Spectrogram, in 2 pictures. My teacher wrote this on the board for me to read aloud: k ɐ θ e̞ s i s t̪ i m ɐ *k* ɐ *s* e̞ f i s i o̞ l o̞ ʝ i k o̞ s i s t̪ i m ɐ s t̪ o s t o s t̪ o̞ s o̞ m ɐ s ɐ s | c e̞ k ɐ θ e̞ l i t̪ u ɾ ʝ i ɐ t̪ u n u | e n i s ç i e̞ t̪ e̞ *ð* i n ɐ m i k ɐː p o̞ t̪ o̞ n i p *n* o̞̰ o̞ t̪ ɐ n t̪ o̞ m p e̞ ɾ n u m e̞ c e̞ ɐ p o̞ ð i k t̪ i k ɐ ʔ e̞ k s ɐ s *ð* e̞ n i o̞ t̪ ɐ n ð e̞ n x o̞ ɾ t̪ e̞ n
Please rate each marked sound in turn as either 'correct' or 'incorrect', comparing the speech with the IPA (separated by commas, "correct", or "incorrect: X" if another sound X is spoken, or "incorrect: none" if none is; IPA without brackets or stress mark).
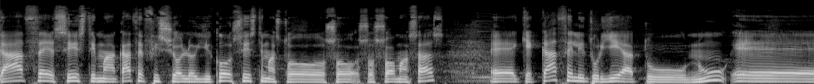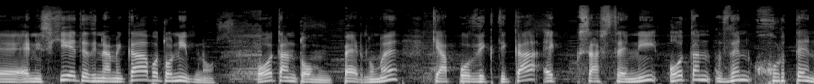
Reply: correct, incorrect: θ, correct, correct, incorrect: θ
